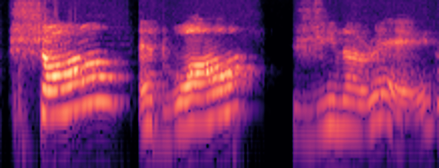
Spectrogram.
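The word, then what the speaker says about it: Charles-Édouard Jeanneret: Le Corbusier was born Charles-Édouard Ginaret.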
